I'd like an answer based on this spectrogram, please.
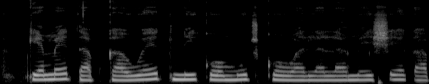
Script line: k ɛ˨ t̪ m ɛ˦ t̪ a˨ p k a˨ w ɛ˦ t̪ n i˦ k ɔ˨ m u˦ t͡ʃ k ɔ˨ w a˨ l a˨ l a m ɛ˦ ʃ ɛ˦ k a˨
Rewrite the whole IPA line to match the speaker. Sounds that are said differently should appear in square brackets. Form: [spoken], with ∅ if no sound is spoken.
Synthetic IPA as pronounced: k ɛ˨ [∅] m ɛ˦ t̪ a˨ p k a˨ w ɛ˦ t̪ n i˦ k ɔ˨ m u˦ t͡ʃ k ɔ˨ w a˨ l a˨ l a m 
